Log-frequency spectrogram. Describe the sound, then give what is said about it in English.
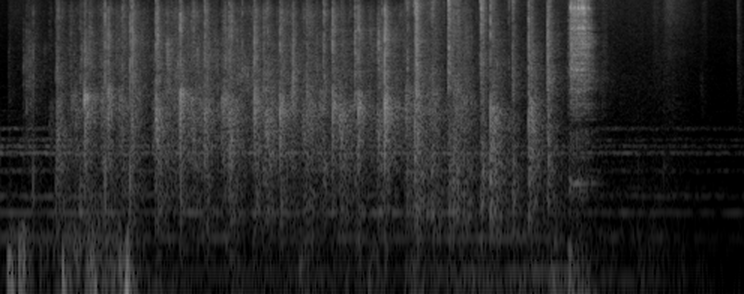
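An audience applauds to welcome a pastor to the front: loud, dense clapping from many hands runs steadily for about six seconds, then stops abruptly into near quiet. “This time I'm going to invite Pastor Dylan to come up. You just give him a welcoming hand.”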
